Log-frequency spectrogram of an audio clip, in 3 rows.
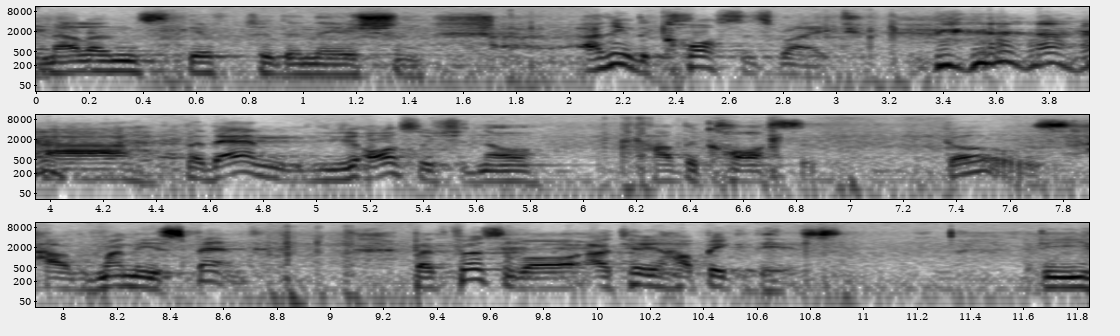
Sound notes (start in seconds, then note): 2.8 laughs; 3.1 audience laughs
